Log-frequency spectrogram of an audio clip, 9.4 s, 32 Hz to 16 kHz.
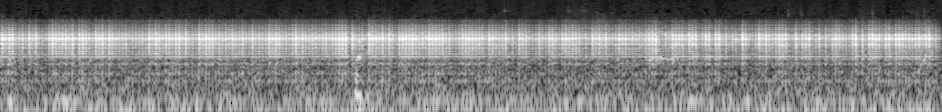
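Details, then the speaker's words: Canadian Westinghouse Model 684 radio on the shortwave band after a good alignment: only a steady crackling hiss with fast ticking pulses and no station. Output on SW is very low; the owner is unsure the local oscillator is oscillating. "Could be there's something there, we can't hear it over the noise."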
